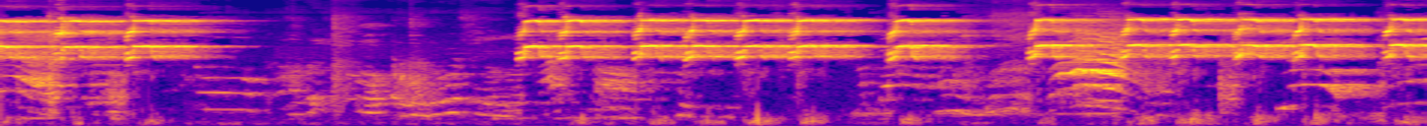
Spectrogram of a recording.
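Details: Black-capped lory, a daily-calling bird used as a master recording to trigger other lories: after a quieter muddled start, long runs of piercing whistled notes with rich overtones, repeated quickly, briefly broken by softer chatter.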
